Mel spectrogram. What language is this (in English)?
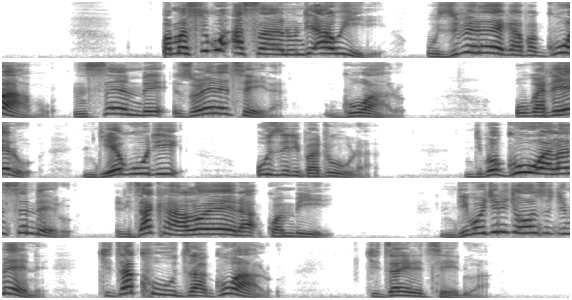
Nyanja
